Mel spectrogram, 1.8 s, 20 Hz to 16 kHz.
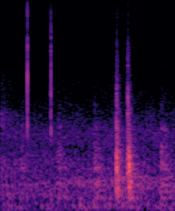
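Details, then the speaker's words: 2012 Ford Focus Mk3 TDCi whose remote only unlocks: pressing lock gives faint clicks, then a double clack, as the door lock actuators respond, but none of the doors lock; cause not yet found. "Okay, there's something happens on the doors, but the car still not locking. Okay, and as far as I'm aware, none of the doors do lock."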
